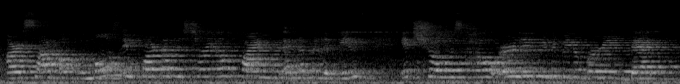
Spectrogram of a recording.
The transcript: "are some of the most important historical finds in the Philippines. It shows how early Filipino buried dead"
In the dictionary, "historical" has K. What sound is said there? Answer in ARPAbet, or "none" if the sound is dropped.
none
